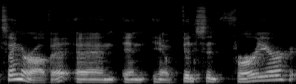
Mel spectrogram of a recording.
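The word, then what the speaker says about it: Furnier: of it, and Vincent Furrier, is that how you pronounce his name? He's an Italian guy, but I don't know too many Furriers. It's Furier.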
